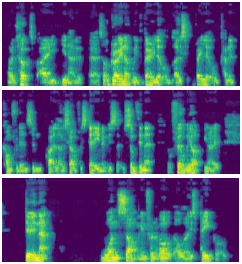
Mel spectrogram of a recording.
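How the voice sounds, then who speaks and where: A man talks with a Yorkshire accent and a somewhat breathy voice. His intonation stays monotone and flat. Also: medium pitch for a man, moderate pace. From northern England, Whitby (North Yorkshire). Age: 50s. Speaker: rock drummer. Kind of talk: interview. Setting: podcast.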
